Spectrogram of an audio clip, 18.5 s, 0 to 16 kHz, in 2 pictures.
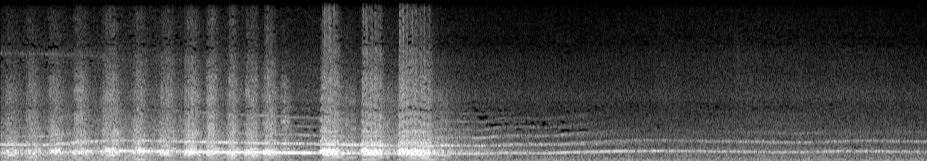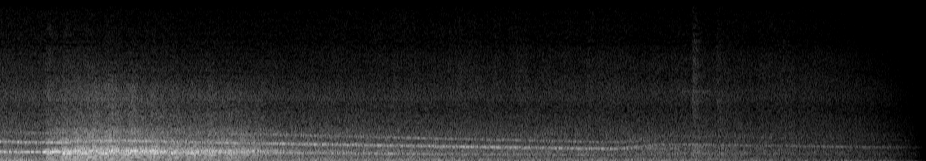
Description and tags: Firetruck w horns 0415
FDNY firetruck with blaring horns
horns, firetruck, siren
